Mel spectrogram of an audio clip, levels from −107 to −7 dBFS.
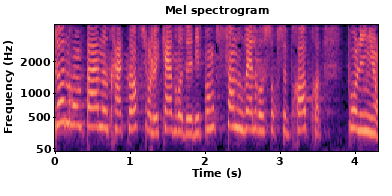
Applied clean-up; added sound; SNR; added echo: none; none; none; none.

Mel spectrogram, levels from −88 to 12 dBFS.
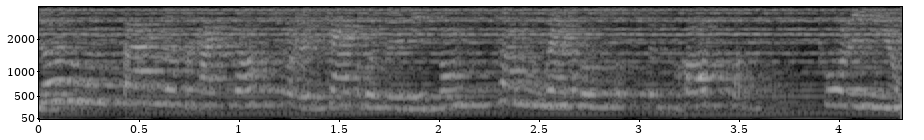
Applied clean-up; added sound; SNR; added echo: none; Musical instrument; 4 dB; reverberation time 0.7 s.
